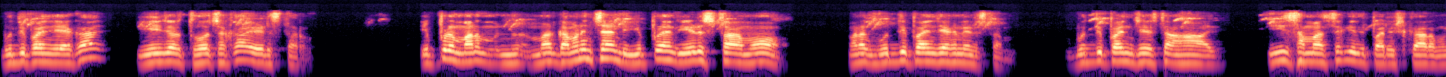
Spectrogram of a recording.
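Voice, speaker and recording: A man with a fairly high voice leads a spiritual discourse as a teacher. He quizzes his listeners, repeats his key words, and lets out a chuckle between points. The recording is dry and a little dull. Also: a little mellow, no room sound. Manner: repeats key words and asks the audience rhetorical questions. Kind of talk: question-and-answer spiritual discourse.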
